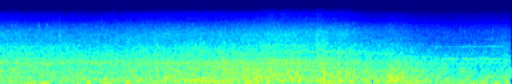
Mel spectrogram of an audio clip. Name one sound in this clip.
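Small waves wash steadily onto a sandy shore outdoors.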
